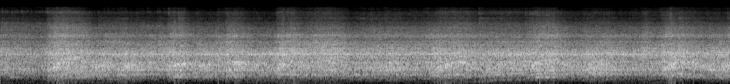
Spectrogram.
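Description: Wheeled combat robot's electric drive motors and gearboxes running as it drives across a concrete floor: a steady whine over wheel and gear noise, with a brief lull just after the start.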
